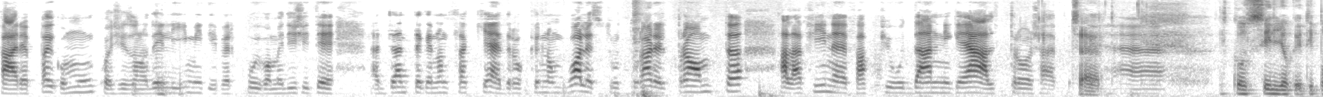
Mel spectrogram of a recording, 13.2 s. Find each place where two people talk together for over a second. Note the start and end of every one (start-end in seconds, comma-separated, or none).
none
